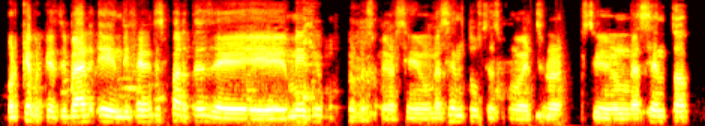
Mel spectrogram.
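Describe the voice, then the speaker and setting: A man's voice: mid-range voice, fast talker, noisy background. A Mexican man hosting an interview, asking long, winding questions and correcting himself as he goes. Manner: rambling, self-correcting questions. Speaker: host.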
